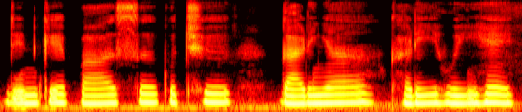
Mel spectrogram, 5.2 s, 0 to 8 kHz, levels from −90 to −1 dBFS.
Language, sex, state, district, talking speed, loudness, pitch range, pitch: Hindi, female, Madhya Pradesh, Bhopal, 80 wpm, -14 LUFS, 155-175 Hz, 170 Hz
